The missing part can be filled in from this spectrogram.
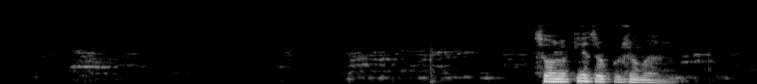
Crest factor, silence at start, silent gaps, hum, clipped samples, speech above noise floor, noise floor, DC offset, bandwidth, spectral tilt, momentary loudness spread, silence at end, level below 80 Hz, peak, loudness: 22 dB; 0.85 s; none; none; under 0.1%; 60 dB; -78 dBFS; under 0.1%; 6.6 kHz; -8.5 dB/octave; 28 LU; 0.8 s; -60 dBFS; -4 dBFS; -19 LUFS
